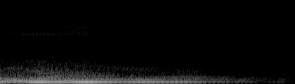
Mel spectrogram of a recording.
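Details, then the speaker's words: Patent ductus arteriosus over the pulmonary focus and left infraclavicular fossa: a steady, low, rumbling continuous murmur with late-systolic accentuation (Gibson murmur), like steam machinery, running without a break then fading. "Persistencia del conducto arterioso. Es un soplo continuo con reforzamiento telesistólico, descrito por Gibson. Se escucha como en máquina o maquinaria de vapor."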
